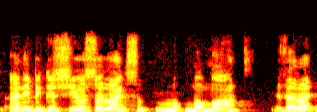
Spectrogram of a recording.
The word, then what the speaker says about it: Montmartre: I don't know about Elise, Annie, because she also likes Montmartre. Is that how do you say this in Paris? Montmartre, yeah, the wines from Montmartre.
